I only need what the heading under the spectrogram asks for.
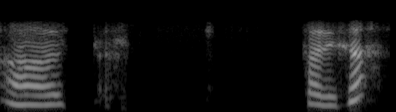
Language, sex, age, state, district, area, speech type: Tamil, female, 18-30, Tamil Nadu, Tirupattur, rural, conversation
